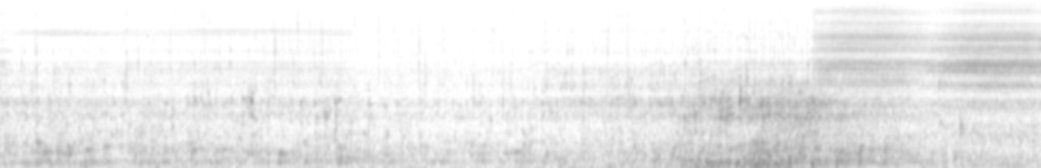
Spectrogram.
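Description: Scuba diver breathing through a regulator underwater: bubbling from an exhalation that swells to its loudest about seven seconds in, followed by the hiss of an inhalation near the end.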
